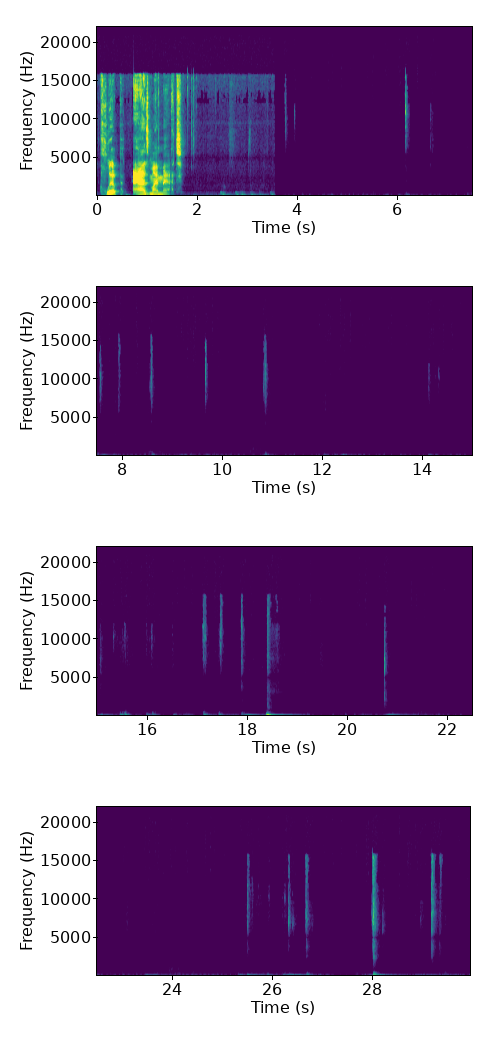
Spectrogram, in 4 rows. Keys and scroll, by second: 15.4 Down, 15.5 Down, 15.9 Down, 16.0 Down, 16.5 Up, 17.0 Up, 17.4 Down, 25.8 Up, 26.1 Up, 26.3 Up, 26.6 Up, 28.1 Up.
